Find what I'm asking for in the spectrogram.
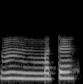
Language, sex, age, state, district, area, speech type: Kannada, female, 18-30, Karnataka, Dharwad, urban, conversation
